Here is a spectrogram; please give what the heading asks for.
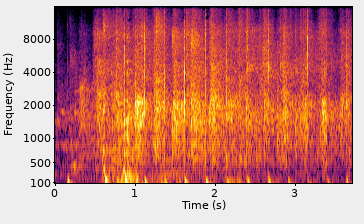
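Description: An audience claps together in a dense, steady patter of many hands, holding at a fairly even moderate loudness for a few seconds with no voices over it.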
